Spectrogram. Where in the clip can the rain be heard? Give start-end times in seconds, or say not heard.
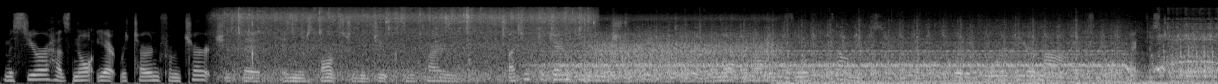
2.0-12.1.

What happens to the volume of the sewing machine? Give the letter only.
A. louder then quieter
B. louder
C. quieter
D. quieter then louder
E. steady
E.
